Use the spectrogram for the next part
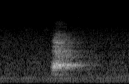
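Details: Cavalier King Charles Spaniel puppy at a family home breeder, one short sharp yip-like bark lasting a fraction of a second over a quiet background hum.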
